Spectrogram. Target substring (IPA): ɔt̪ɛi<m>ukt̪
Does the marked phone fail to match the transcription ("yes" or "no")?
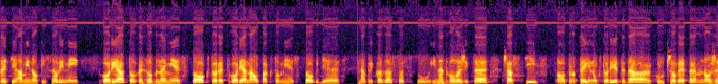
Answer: yes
